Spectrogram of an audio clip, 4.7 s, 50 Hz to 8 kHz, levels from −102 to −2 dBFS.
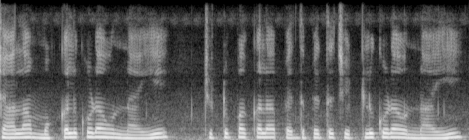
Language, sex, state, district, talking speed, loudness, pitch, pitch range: Telugu, female, Telangana, Hyderabad, 130 wpm, -15 LUFS, 220 Hz, 205-230 Hz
